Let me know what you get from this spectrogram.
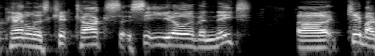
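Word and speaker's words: Enate: rounding out our panelist kit cox ceo of innate uh kid am i pronouncing your name your your uh your company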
